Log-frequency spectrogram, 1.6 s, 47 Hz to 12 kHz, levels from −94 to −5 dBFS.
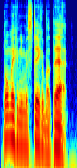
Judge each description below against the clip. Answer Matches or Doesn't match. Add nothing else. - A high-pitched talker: Doesn't match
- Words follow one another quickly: Matches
